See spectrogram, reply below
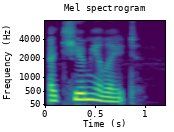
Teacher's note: Because the word accumulate ends in the ate suffix, we know that the word is stressed on the third from the last syllable. In the word accumulate, the stressed syllable falls on the cu syllable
